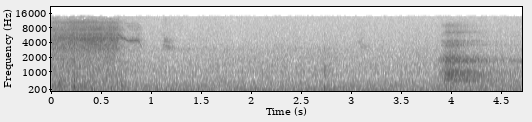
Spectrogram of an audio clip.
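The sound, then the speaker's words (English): Two faint, breathy nasal sniffs, one at the start and one near the end, are separated by a long stretch of quiet background hiss. “oh my gosh, why am I sniffing? Hold on. I don't have a fever.”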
